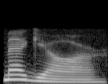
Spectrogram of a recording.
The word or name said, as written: Magyar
